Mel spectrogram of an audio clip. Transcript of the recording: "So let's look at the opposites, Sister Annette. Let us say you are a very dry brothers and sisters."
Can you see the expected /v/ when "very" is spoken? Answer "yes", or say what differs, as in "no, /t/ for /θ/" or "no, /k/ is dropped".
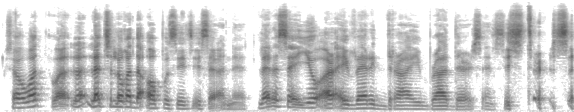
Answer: yes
